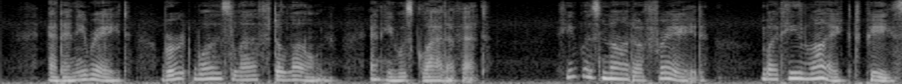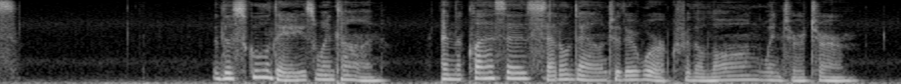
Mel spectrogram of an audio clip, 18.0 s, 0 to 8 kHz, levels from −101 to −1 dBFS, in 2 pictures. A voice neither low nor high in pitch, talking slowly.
Yes: medium, 150 Hz; slow, 130 wpm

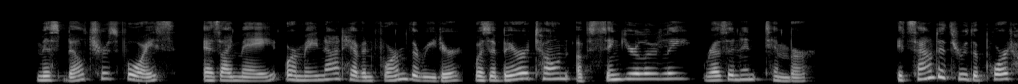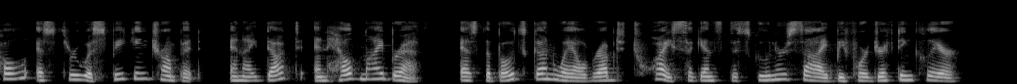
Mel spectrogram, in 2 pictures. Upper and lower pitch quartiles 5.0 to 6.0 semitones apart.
Yes: average, 5.3 semitones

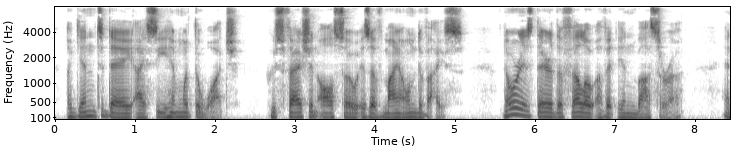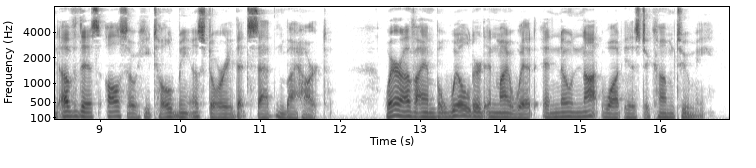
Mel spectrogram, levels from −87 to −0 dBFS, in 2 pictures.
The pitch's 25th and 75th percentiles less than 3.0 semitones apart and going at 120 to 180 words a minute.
No: narrow, 2.5 semitones; average, 195 wpm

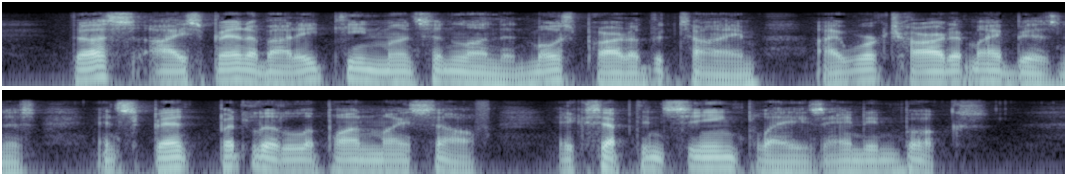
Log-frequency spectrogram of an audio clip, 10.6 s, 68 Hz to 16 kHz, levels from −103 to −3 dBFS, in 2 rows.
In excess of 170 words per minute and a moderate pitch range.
Yes: average, 180 wpm; average, 3.3 semitones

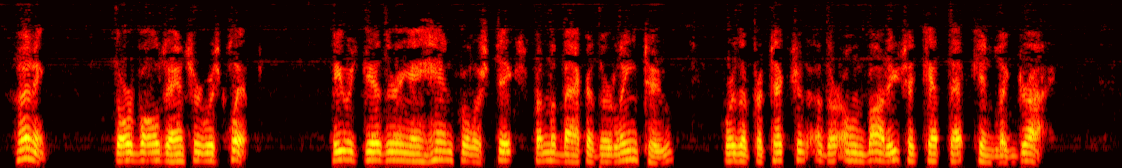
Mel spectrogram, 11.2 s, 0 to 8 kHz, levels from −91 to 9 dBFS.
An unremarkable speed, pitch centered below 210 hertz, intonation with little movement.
Yes: average, 165 wpm; medium, 140 Hz; narrow, 2.1 semitones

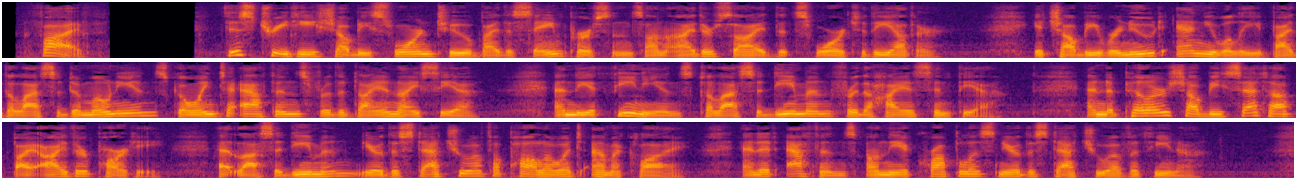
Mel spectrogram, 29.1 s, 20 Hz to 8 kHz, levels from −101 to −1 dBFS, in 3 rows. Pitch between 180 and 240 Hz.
No: low, 110 Hz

